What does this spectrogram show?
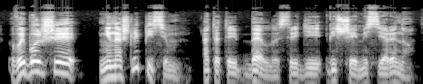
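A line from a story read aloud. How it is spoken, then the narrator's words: Plain question. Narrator (Russian): спросил Пуаро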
